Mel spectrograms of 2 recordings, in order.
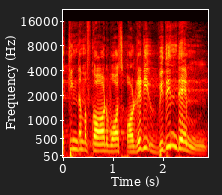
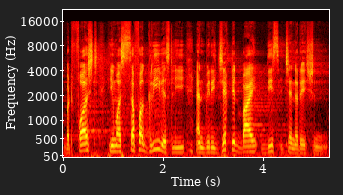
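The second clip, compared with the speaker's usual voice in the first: solemn, measured gospel proclamation; gospel reading; 3 semitones lower, 4 dB quieter than usual. Acted. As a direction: read the gospel with reverence. Priest reads the gospel.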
